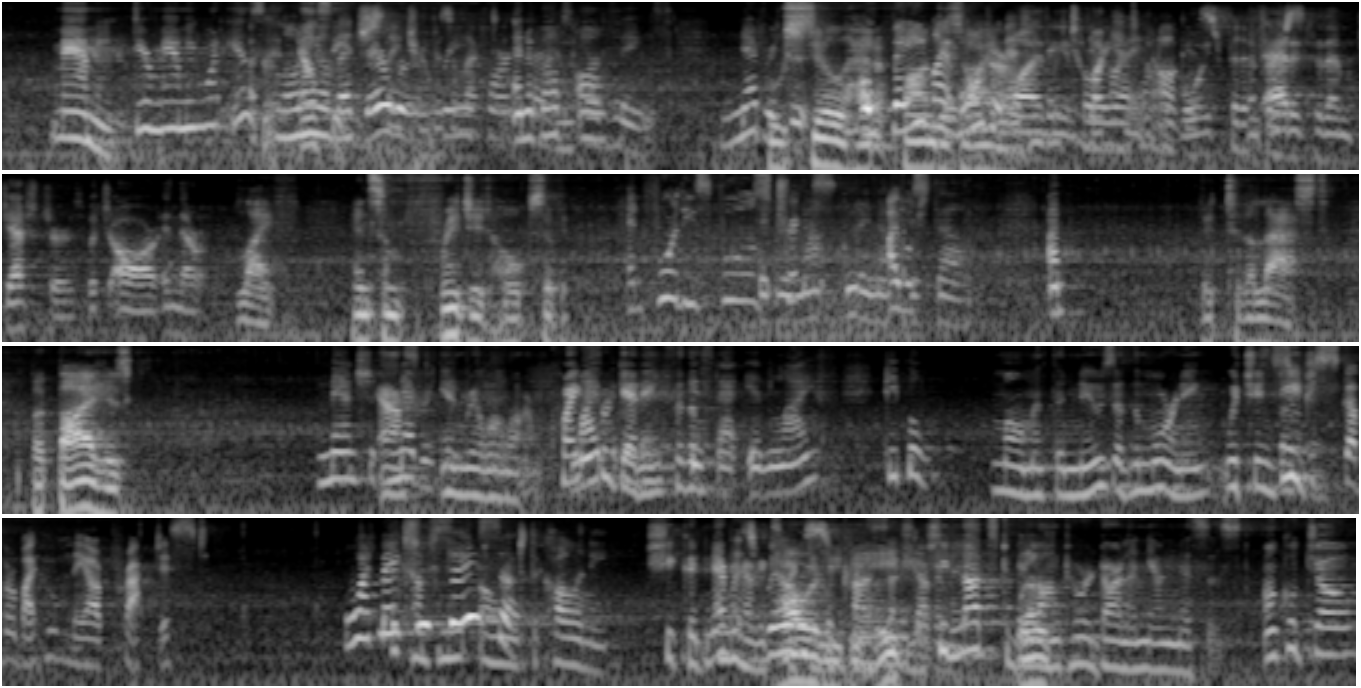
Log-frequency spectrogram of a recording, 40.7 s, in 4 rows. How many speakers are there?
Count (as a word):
seven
